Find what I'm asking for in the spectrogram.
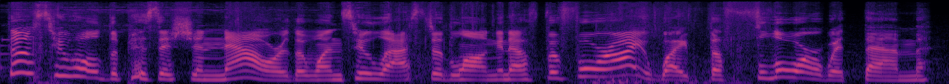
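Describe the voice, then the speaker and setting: A woman's voice: a little high, very animated, brisk, fairly bright tone, a little hiss or hum. A woman voicing a proud, prickly great shaman in a video game, haughty, defensive and theatrical. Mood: haughty, sheepish.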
